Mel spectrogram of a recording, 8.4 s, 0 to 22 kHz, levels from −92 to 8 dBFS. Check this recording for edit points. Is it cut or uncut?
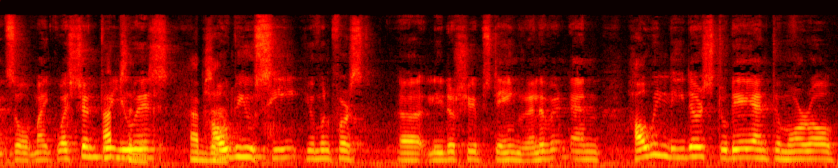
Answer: uncut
